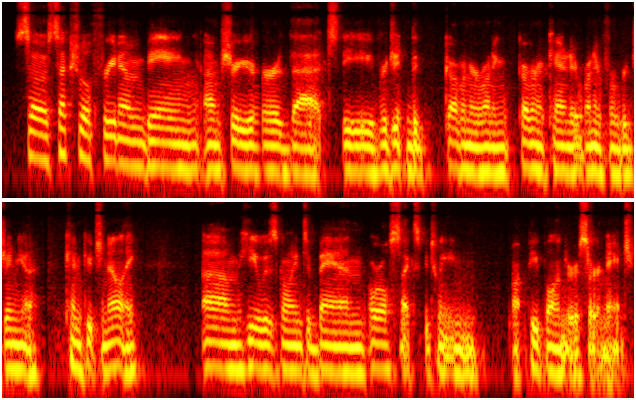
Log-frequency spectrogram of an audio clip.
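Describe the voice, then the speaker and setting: On a very clean recording with a silent background, a man with a plain, everyday voice and a fairly low pitch speaks at a moderate pace, with fairly even intonation and very even loudness. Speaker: caller. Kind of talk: casual chat.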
